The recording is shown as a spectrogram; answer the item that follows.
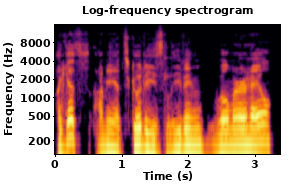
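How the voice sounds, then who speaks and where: A man's voice: fairly high pitch, measured pace, mellow, dry recording, clean studio sound. A man co-hosting a casual political podcast, stammering through restarts and swearing freely. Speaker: podcast co-host.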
